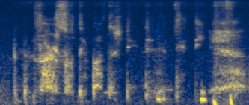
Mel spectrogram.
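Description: Faint whispered speech: a quiet, breathy voice murmuring indistinct syllables.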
